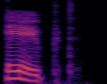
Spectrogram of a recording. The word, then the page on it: aped: British English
